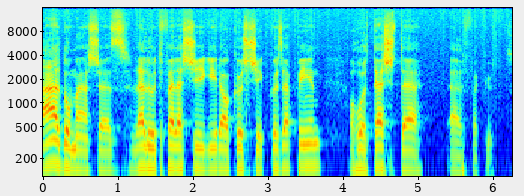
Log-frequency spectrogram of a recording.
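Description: A man speaks at a very slow pace with fairly even intonation, the sound dry and close with no echo. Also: medium pitch for a man. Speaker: editor-in-chief, publisher. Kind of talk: panel discussion. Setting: stage with audience.

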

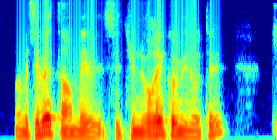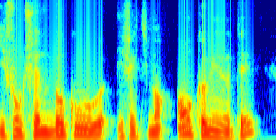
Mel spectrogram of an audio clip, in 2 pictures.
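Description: The pace is very fast. The intonation is lively. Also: man. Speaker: live show host for French expats. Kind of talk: live online Q&A show. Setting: video call livestream.

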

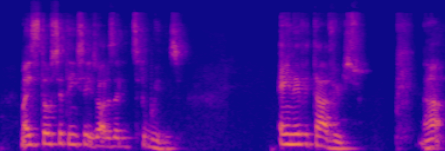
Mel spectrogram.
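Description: Vocal fry marks this man's voice. His intonation is lively. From Brazil, São Paulo. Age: 30s. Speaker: law professor. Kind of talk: interview, advice talk.

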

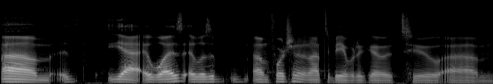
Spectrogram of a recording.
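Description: A man speaks at a moderate pace with ordinary pitch variation. The sound is dry and close with no echo, on a very clean recording with a silent background. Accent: American. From central Pennsylvania (Altoona). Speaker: nonprofit board trustee. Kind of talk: casual interview.

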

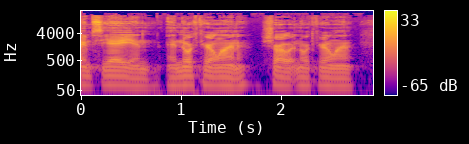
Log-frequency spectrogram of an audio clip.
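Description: A man talks at a fairly quick pace with a very deep, low pitch. Vocal fry runs through his voice. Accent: American. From Texas, Fort Worth. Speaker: fitness coach. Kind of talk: casual interview.

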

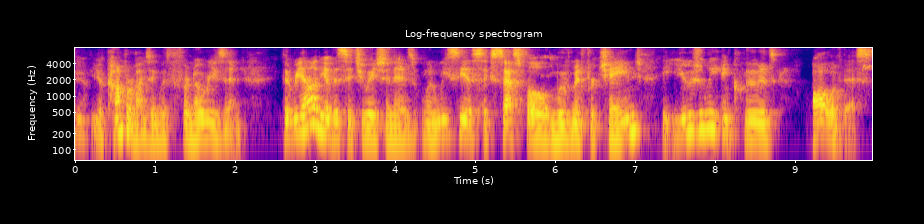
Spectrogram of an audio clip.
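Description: Speaking with an American accent, a woman has a normal speaking voice, fairly low in pitch, with ordinary pitch variation. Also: moderate pace. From US. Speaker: activism trainer. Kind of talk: interview. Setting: recorded during a training program.

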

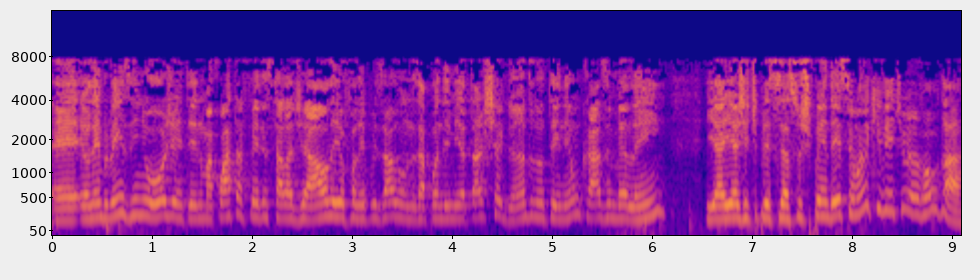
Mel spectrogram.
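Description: Talking very fast, the man keeps a high-pitched voice whose pitch varies in an ordinary way. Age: 30s. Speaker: school director and educator. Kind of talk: casual interview.

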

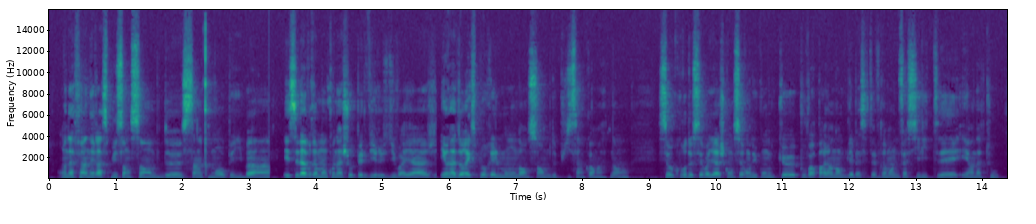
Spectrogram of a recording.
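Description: Over audible room echo, a man of medium pitch talks at a fairly quick pace with fairly even intonation. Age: 20s. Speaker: podcast host, English and Dutch teacher. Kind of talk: casual podcast introduction.

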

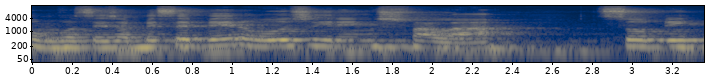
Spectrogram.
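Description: A woman speaks at a medium pitch. Her voice carries audible room echo, with noticeable background noise. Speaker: librarian podcast host. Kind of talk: podcast interview.

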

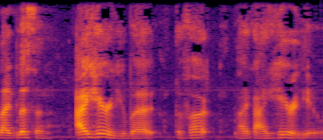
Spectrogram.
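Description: A woman with an American accent speaks in an animated, passionate tone. Her intonation is lively and her pace moderate. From Philadelphia, US. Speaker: podcaster. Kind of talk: casual rant. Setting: outdoors, in a hammock. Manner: animated, passionate, blunt.

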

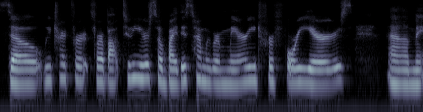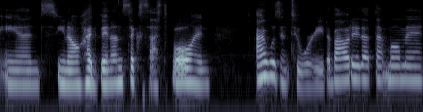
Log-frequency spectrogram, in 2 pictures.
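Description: A woman speaks at a medium pitch and a moderate pace in a normal speaking voice, with fairly even intonation. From Florida, Orlando (born in Puerto Rico). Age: 30s. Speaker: entrepreneur. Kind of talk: interview. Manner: frequent filler 'um'.

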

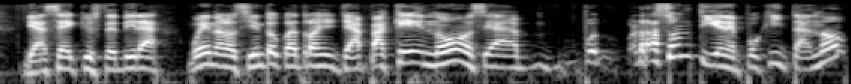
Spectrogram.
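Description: An animated man at a high pitch, with ordinary pitch variation and a moderate pace. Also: very even loudness. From Mexico. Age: 30s. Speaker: podcast host. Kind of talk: casual chat.

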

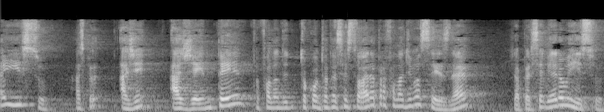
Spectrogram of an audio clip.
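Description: At a very fast pace, a man talks in a high pitch with very wide pitch swings amid noticeable background noise. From interior of Rio Grande do Sul, Brazil. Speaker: communication and voice coach. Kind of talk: Instagram live coaching talk with viewers. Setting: Instagram live stream. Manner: animated, chatty with many fillers.

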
